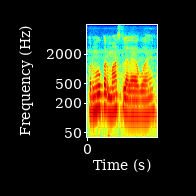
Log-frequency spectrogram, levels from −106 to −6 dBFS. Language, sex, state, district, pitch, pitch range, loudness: Hindi, male, Uttar Pradesh, Shamli, 130 Hz, 115-140 Hz, -15 LUFS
